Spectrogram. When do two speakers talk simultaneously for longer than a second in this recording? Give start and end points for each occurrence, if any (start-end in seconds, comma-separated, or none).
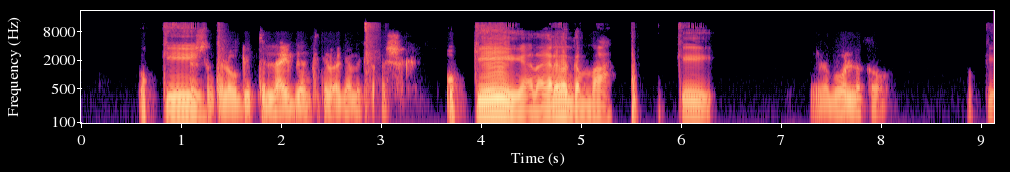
none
